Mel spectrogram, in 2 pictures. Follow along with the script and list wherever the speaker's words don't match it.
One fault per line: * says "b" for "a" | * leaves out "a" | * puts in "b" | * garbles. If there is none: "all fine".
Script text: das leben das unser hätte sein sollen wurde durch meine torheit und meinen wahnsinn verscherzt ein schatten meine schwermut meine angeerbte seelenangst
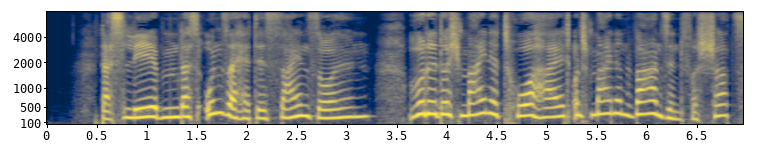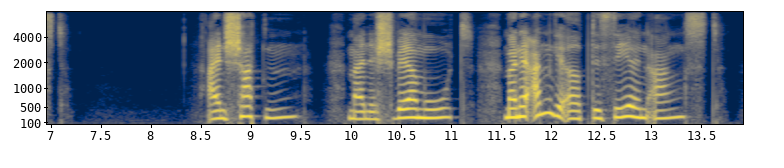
all fine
